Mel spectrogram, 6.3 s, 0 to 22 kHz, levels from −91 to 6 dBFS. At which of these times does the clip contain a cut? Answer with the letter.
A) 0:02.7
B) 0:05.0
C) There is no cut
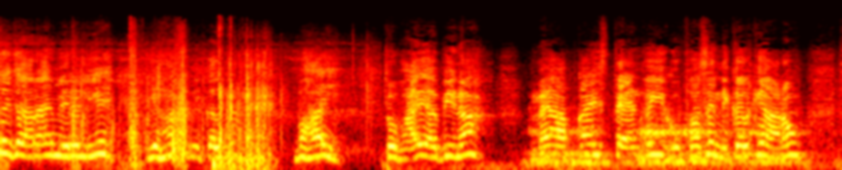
A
